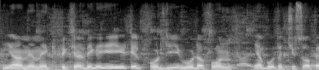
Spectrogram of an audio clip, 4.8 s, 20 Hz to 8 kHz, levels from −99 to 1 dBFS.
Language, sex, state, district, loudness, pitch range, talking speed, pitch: Hindi, male, Bihar, Katihar, -17 LUFS, 135-150 Hz, 210 wpm, 145 Hz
